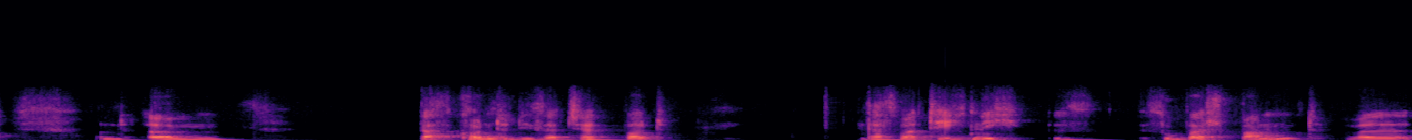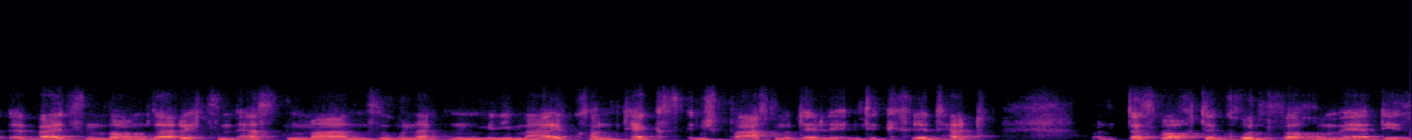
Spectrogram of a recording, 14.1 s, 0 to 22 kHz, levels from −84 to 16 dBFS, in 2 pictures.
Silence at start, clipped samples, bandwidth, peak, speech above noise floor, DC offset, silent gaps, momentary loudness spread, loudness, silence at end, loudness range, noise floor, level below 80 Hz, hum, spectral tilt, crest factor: 0.1 s; under 0.1%; 8.4 kHz; -4 dBFS; 21 dB; under 0.1%; none; 15 LU; -24 LUFS; 0 s; 3 LU; -44 dBFS; -62 dBFS; none; -6 dB/octave; 20 dB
